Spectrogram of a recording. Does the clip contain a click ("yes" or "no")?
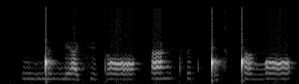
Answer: yes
